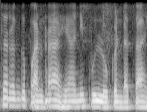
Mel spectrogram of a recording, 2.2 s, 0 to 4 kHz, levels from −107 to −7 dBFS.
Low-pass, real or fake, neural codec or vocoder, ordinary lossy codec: 3.6 kHz; real; none; none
